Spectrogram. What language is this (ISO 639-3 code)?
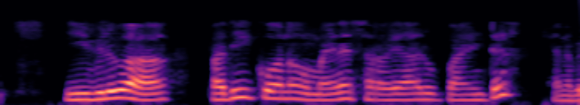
tel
